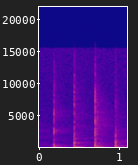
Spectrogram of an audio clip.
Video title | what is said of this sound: How to bake a Marmite & Walnut Bread & turn into the best grilled cheese Masterclass Episode36 | that sounds like a good loaf and phil listen how crispy that is and that's because we've trapped it inside the pan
